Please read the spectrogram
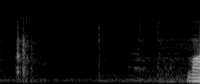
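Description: A couple of small sharp clicks, one just after the start and one about a second in, from handling small makeup items such as a pencil or compact; a woman's voice starts near the end.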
